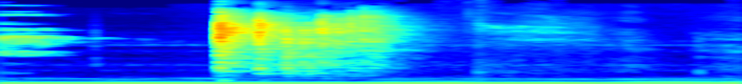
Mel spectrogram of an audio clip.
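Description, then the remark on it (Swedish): A die is rolled and clatters across a hard surface in a quick burst of sharp, bright rattles that taper off after about a second, over a steady low hum. The roll comes up a six. “Jag slog en sexa.”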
